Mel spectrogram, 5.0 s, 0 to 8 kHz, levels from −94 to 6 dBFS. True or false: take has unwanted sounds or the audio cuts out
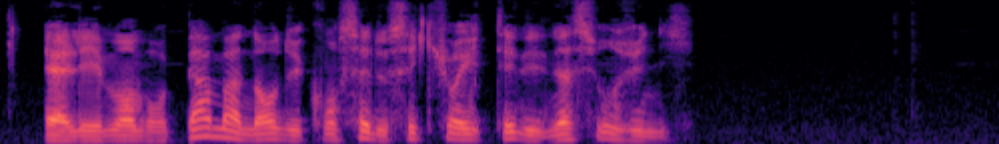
false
